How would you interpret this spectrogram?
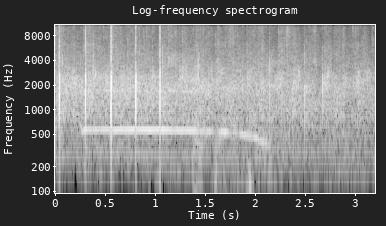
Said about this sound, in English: How about a big round of applause and a big welcome to the PBA? Welcome to the Florida House.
